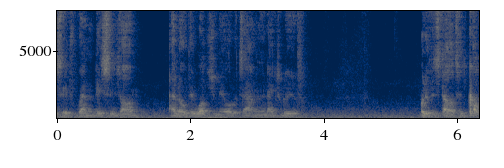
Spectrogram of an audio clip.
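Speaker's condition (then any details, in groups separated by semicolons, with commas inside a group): Laryngectomy, voice prosthesis; total laryngectomy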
